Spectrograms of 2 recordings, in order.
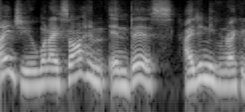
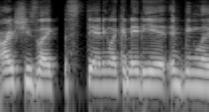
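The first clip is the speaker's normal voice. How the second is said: usual speaking voice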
